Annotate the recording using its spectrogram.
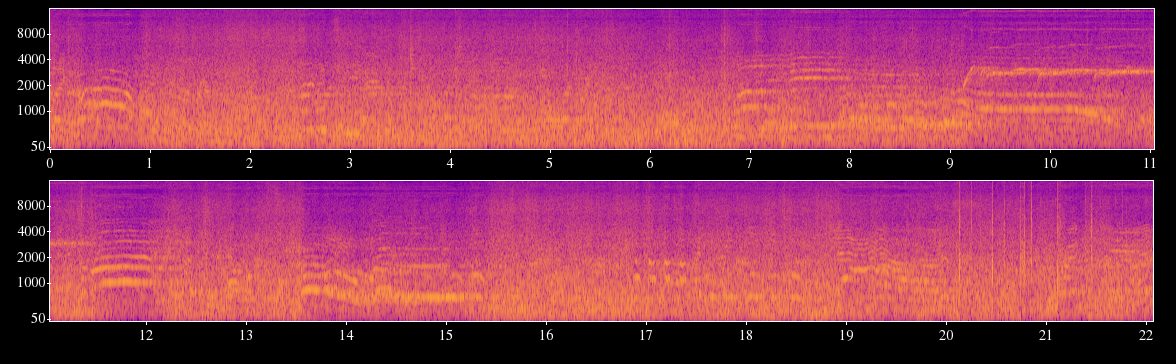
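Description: Swimmers splash and churn through the water.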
